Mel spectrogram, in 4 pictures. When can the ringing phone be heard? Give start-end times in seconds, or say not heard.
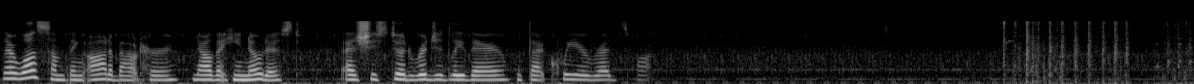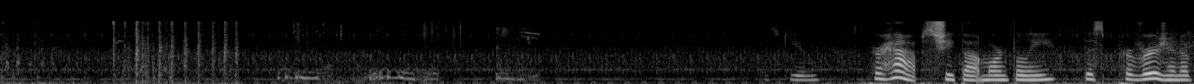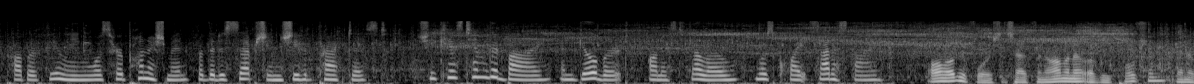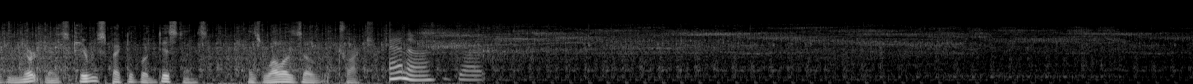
not heard.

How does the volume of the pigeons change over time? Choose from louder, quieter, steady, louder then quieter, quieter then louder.
quieter then louder.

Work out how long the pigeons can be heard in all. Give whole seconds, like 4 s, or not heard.
8 s.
